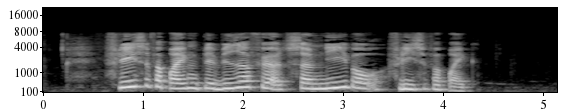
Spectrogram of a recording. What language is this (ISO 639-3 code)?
dan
